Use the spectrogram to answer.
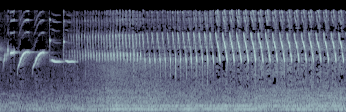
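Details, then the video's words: Canary song from a training recording: a few upward-swept whistles and a held note, then a long fast buzzy trill of rapid repeated notes that grows louder toward the end. "Melodies Canary bird song | Training video"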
